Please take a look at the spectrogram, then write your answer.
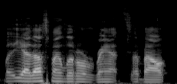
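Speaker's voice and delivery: ordinary delivery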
